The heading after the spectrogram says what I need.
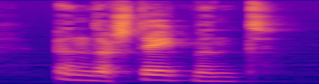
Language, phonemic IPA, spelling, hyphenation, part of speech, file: Dutch, /ˌɑn.də(r)ˈsteːt.mənt/, understatement, un‧der‧state‧ment, noun, Nl-understatement.ogg
- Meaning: understatement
